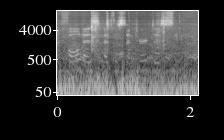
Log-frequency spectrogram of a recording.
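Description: A man's voice asking a question, over a constant low rumble.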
